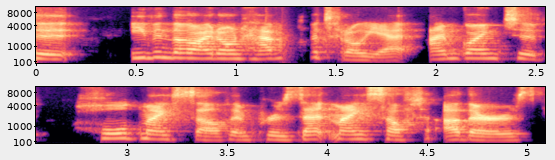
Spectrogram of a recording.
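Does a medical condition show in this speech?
No.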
